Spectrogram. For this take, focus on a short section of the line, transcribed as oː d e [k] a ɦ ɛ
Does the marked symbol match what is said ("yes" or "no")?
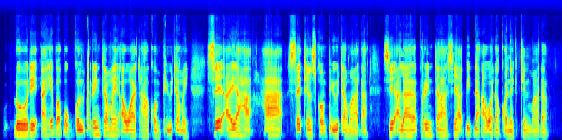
no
